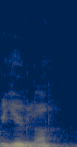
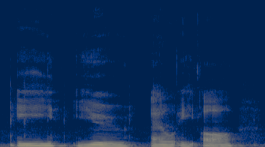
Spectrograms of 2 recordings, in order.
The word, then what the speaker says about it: Euler: number now it's spelt euler e u l e r but it's pronounced euler like oil-spill euler right german mathematician why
